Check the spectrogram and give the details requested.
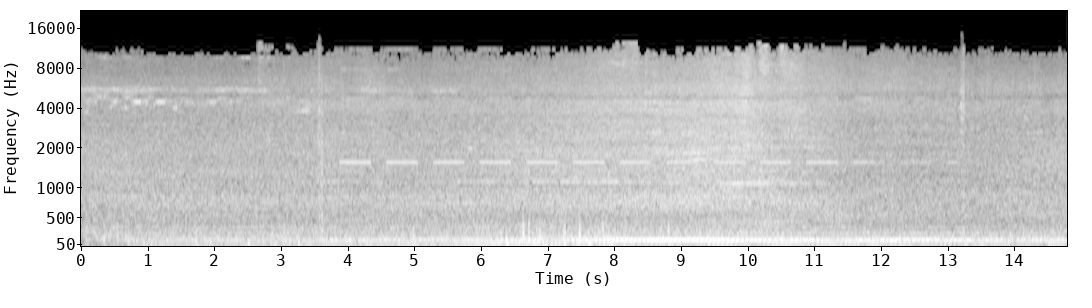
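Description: Sounder commuter train moving past, its diesel locomotive's deep engine drone swelling to its loudest about nine seconds in, then easing off. A run of short, evenly spaced high beeps sounds through the middle stretch.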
